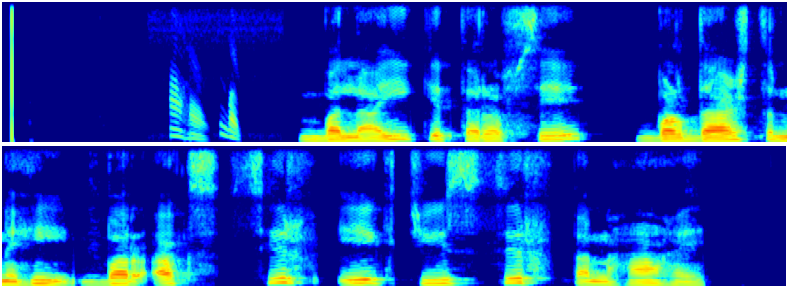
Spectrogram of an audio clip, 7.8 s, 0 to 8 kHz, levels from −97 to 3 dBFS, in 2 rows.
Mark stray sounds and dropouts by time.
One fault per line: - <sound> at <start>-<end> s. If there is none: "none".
- chirp at 0.8-1.2 s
